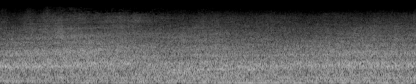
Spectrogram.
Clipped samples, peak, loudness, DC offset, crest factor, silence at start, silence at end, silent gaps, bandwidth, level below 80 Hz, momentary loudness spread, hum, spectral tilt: under 0.1%; -8 dBFS; -21 LUFS; under 0.1%; 12 dB; 0 s; 0 s; none; 16 kHz; -34 dBFS; 2 LU; none; -4 dB/octave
